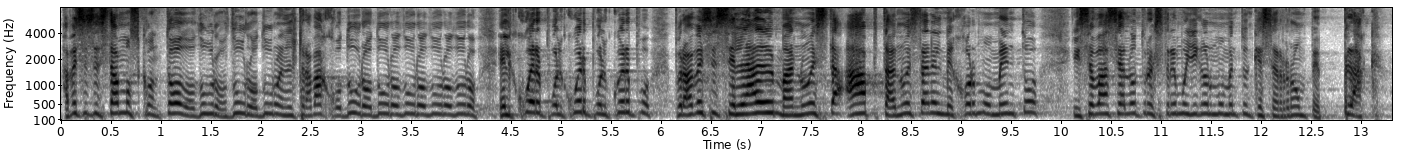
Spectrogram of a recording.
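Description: A man's voice: extremely high pitch, brisk, fairly bright tone. A middle-aged man preaching a sermon, with an emphatic, repetitive cadence. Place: church hall. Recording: echoey hall with faint music.

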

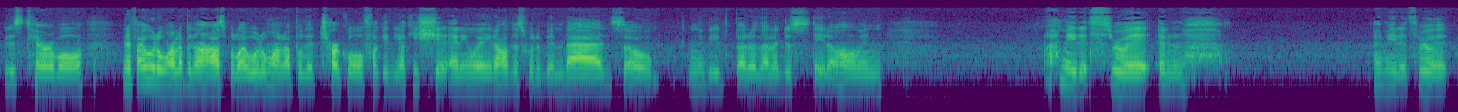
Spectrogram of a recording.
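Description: A woman with a lowish, steady voice talks quickly on a podcast she hosts, and the recording quality is poor. Her delivery is subdued and unsteady as she rambles through a candid, confessional personal monologue packed with fillers.

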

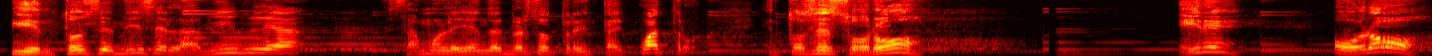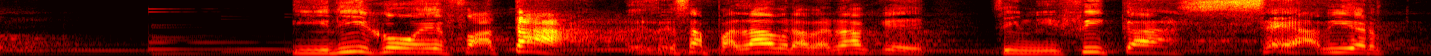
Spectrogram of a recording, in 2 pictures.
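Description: A man's voice: a little high, expressive, unhurried, creaky, darkish tone, in a large hall, faint music behind. A man, a pastor from Honduras, preaching a sermon, swelling and dropping his voice and calling his listeners brother.

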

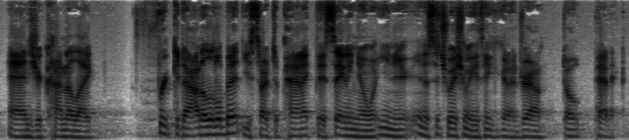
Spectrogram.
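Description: A man telling a long personal story in casual chat, rambling and animated, full of fillers. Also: on the low side, a little hiss or hum.

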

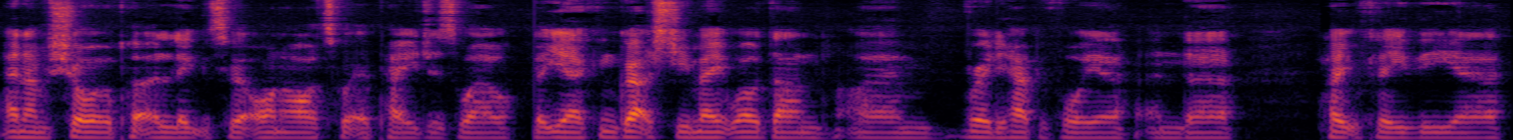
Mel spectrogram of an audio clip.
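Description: A man's voice: fairly low pitch, monotone, a little fast, a little mellow. A British man hosting a sports podcast in a chatty, informal way. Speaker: main podcast host. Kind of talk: casual sports podcast chat.

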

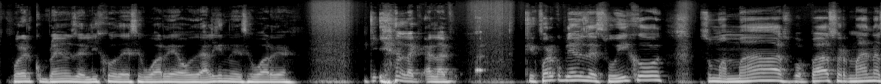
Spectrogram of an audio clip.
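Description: A man's voice: medium pitch, warm tone. A young man with a Mexican accent, hosting a casual solo podcast, joking around, mimicking people and laughing often. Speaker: podcast host.

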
